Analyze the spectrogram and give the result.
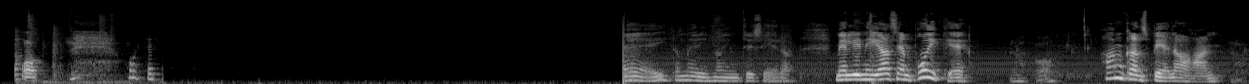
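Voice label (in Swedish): Norrby Uppland, dialekter; Svenska sagor; Folkminnen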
